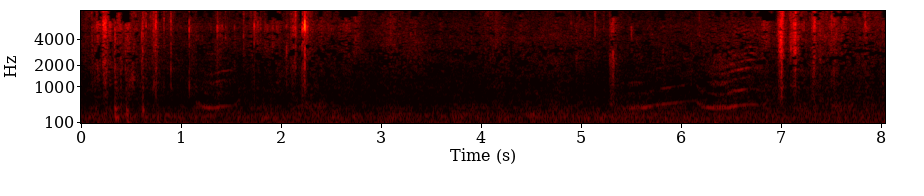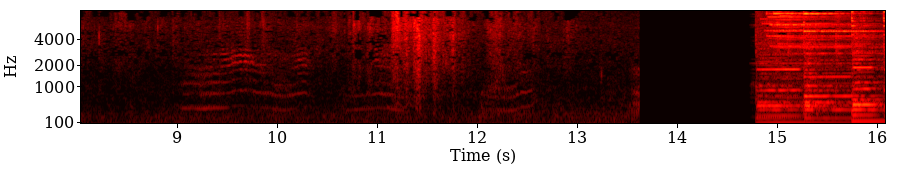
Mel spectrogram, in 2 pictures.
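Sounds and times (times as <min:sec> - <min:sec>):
rustling scuffle: 0:10.5 - 0:12.6.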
